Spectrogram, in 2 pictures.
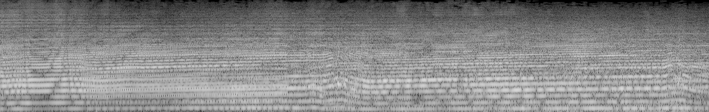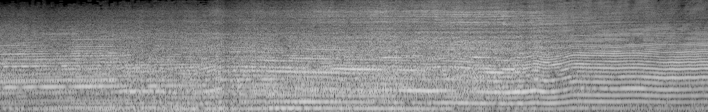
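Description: Motorcycle engines roar and whine as the bikes race past.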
